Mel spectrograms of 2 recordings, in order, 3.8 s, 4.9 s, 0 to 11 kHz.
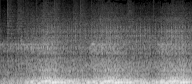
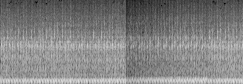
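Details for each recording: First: Mercedes diesel after idling a couple of minutes with Seafoam in fuel and crankcase oil: repeated throttle blips climb smoothly and drop back to idle; it could not be revved before. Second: Mercedes diesel just after Seafoam overdose (about 24 oz in fuel, 8 oz in crankcase oil) on start-up: uneven, loping idle clatter with sharp valve tapping; started a little rough.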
